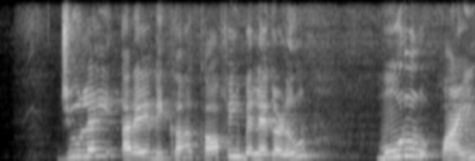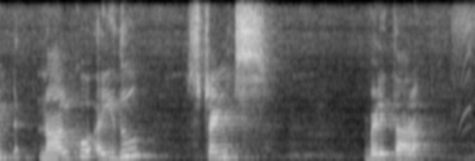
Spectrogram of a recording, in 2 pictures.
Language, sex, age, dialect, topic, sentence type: Kannada, female, 31-35, Central, agriculture, statement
